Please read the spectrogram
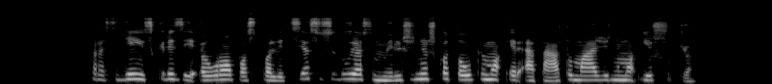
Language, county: Lithuanian, Kaunas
